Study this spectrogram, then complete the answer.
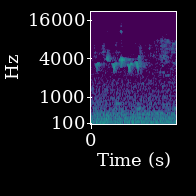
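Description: Several small birds chirp and tweet in the background, with repeated high, thin calls over a steady low room rumble, fairly faint and without any talking.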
